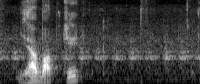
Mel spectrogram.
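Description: A man's voice speaking a few words, then a pause of about a second with only a faint steady background hum.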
